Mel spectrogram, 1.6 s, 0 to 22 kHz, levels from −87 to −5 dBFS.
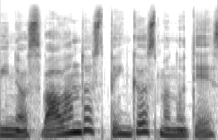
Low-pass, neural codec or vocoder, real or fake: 19.8 kHz; vocoder, 44.1 kHz, 128 mel bands every 256 samples, BigVGAN v2; fake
